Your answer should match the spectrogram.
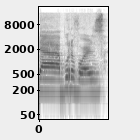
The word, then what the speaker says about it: Boerewors: It's an African name, and Boerewors is how it is pronounced, but Bratwurst or just wors.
